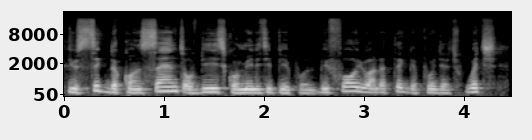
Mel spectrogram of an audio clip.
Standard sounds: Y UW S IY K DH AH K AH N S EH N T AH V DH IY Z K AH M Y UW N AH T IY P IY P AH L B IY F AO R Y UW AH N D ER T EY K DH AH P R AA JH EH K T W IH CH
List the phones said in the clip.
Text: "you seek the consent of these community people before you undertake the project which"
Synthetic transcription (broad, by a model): Y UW S IY K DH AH K AH N S EH N T AH V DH IY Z K AH M Y UW N AH T IY P IY P AH L B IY F AO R Y UW AH N D ER T EY K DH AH P R AA JH EH K T W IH CH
